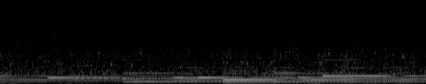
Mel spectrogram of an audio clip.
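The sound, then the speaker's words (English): A waterfall's water flows in a steady, soft rush that never pauses, blended with low, sustained musical tones that shift slowly underneath. No one speaks. “And when you're ready, drop the flower infused with your prayer and vision of the future into the waterfall.”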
